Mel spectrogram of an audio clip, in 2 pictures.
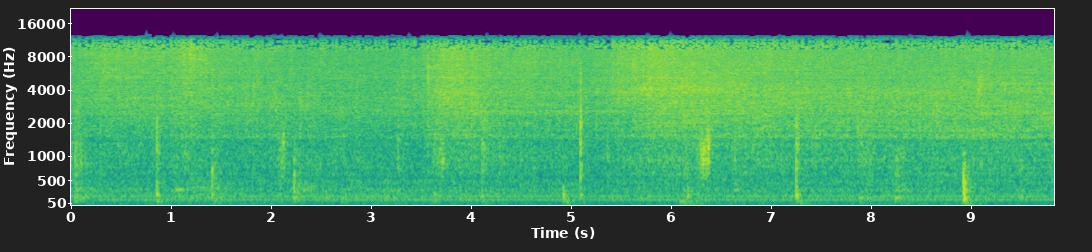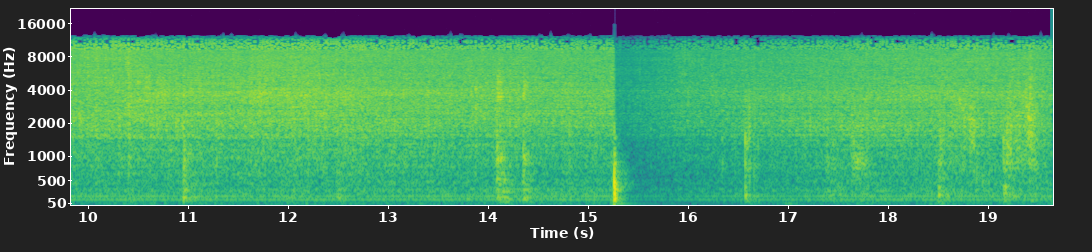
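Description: Metal spoon stirring and scraping damp flour and hot water in a bowl, with scattered light clicks of the spoon against the bowl, over a steady sizzling hiss from cooking on the stove. About fifteen seconds in there is a sharp knock, after which the hiss drops away and slowly builds back.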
